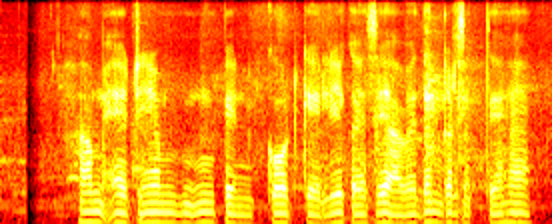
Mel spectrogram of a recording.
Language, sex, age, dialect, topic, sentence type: Hindi, male, 31-35, Awadhi Bundeli, banking, question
